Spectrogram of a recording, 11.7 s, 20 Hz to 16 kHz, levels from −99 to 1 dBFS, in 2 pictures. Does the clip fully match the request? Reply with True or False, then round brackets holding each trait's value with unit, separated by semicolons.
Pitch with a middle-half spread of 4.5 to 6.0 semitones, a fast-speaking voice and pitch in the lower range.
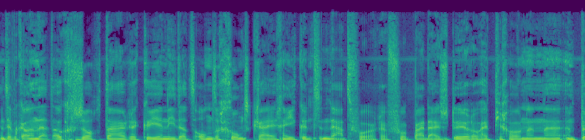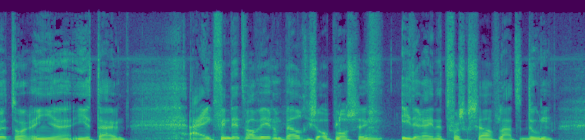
True (5.2 semitones; 245 wpm; 105 Hz)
